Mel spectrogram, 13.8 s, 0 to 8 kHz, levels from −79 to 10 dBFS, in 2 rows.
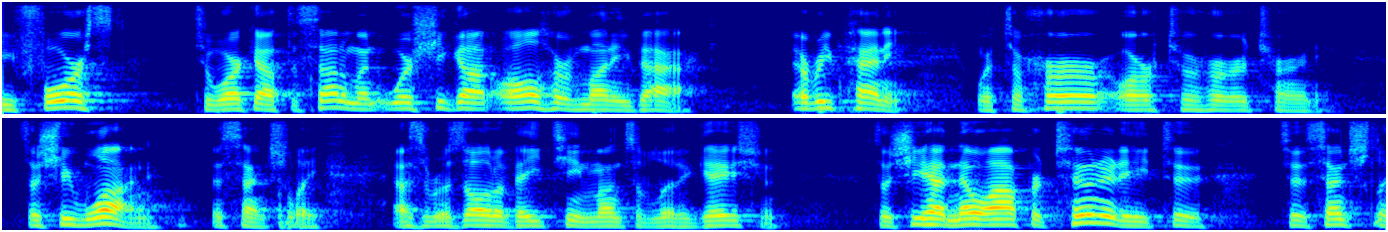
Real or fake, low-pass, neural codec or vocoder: real; 7.2 kHz; none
